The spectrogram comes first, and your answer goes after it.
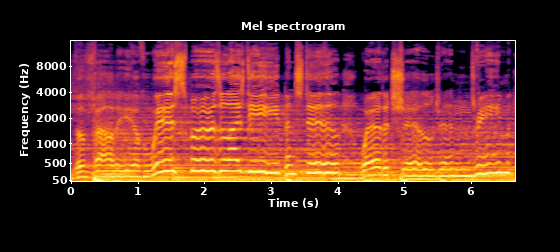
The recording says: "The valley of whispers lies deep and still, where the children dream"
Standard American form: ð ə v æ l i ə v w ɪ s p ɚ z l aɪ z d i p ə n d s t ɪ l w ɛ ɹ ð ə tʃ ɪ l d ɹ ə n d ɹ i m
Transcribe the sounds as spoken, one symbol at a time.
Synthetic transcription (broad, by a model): ð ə v æ l i ə v w ɪ s p ɚ z l aɪ z d i p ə n s t ɪ l w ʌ ɹ ð ə tʃ ɪ l d ɹ ə n d ɹ i m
